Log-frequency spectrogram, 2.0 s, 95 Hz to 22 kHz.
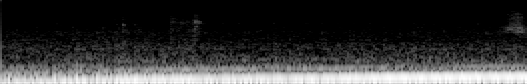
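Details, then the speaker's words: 2001 GMC Yukon tow rig on test drive after transfer case and rear diff repair, previously clunked on takeoff: steady low exhaust drone pulling away, no clunk, rear axle quiet and smooth. "she's quiet now. All I hear is the exhaust."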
